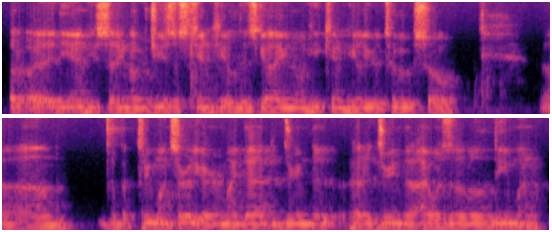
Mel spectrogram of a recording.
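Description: A man, telling his life story in measured phrases on a video call. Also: on the low side, flat delivery, a little mellow. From Romania. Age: 50s. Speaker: guest, seminary professor and pastor. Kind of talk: autobiographical interview answer. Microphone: webcam video call. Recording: roomy, echoing video-call sound.

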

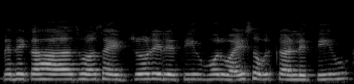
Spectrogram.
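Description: Hoarse woman with Pakistani Urdu accent. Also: fairly high pitch, monotone, a little fast, dull audio. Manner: chatty, homely, confiding. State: hoarse from a sore throat and cold. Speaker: home cooking vlogger. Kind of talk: casual vlog chat and voice-over. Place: small room at home, indoors.

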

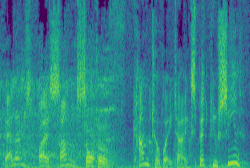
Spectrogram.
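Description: Learned, curious gentleman explorer in vintage radio horror; high, animated, theatrical, heavy music. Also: unhurried, heavily acted. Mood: excited curiosity. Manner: theatrical, exclaiming, hesitant when unnerved. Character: inquisitive, learned gentleman companion exploring a crypt. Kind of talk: vintage radio drama acting. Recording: old radio drama recording, loud music.

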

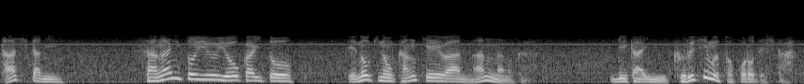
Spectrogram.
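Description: Phone-like recording of a lively male storyteller. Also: a little high, a little slow, a little hiss or hum. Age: middle-aged. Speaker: storyteller and host. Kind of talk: scripted folk tale narration. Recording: muffled phone-like sound, background music.

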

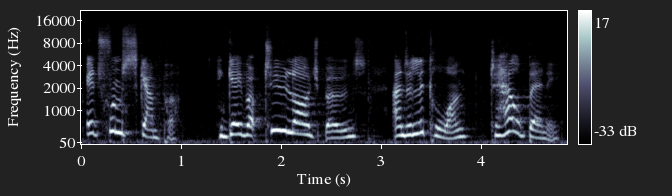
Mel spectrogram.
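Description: A woman's voice: sits high, sing-song, normal speed. A woman playing an earnest, plucky schoolboy club leader in a children's audio drama. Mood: pleased.

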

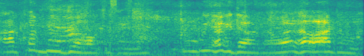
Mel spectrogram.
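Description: A man chats casually in a strikingly high voice. He talks extremely fast, sounding distant under loud outdoor noise. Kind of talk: casual off-the-cuff chat. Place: outdoors in a public park. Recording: distant voice in very noisy outdoor recording.

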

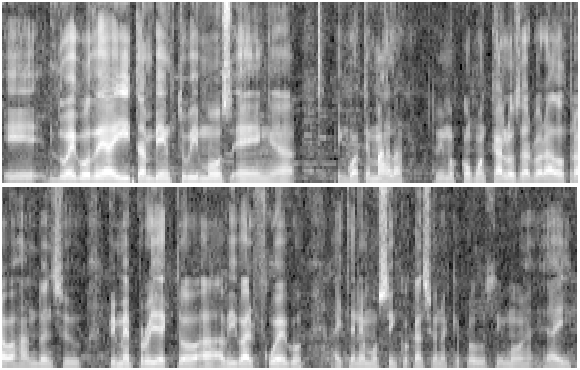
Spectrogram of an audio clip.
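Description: A man's voice: fairly low pitch, steady tone, normal speed, darkish tone. A man in his forties from New Jersey, a musician and producer answering interview questions earnestly at an expo booth. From New Jersey, USA. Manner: earnest, with frequent hesitations. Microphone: handheld mic.

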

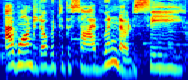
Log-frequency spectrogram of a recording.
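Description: A woman's voice: medium pitch, steady tone, moderate pace, sharp tone, faint music behind, lightly acted. A woman playing a coy, flirtatious shopkeeper with a scheming streak in a mystery film, giggly and hesitant. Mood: coyly threatening. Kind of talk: television film mystery acting.

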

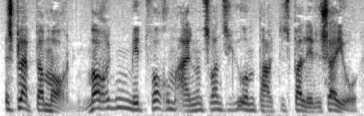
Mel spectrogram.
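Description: An actor playing a nervous, stammering blackmailer in a radio play, formal but easily flustered. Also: male voice, on the high side, very animated, fast talker, a bit bright, slightly rough, exaggerated voice. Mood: insistent. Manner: hesitant, stammering, exclamatory, theatrical. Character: flustered male blackmailer, himself being squeezed, nervous and apologetic.

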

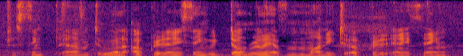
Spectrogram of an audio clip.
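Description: A man's voice: low-pitched, steady tone, fairly quick, darkish tone, a little hiss or hum. A man giving casual gameplay commentary, thinking aloud and muttering through options as he reads game text. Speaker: gamer hosting a playthrough. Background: game music.

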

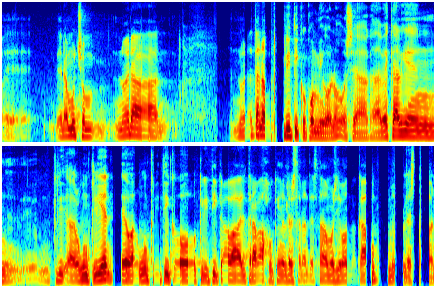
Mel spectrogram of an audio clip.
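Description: A man in his forties from Asturias, speaking on a conference stage into a handheld mic, halting and repeating words and ending phrases with a questioning tag. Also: mid-range voice, steady tone, mellow. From Asturias, Spain. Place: large conference hall. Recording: dull sound with long hall reverb.

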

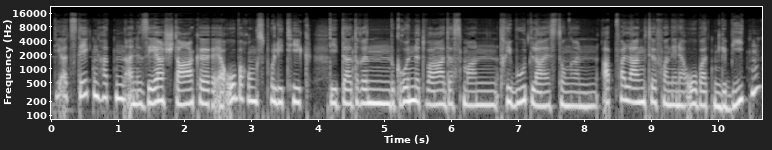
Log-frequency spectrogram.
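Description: A woman's voice: lowish voice, steady tone, measured pace, few pauses, warm tone, no room sound, studio quality. A woman speaking as an interviewed expert, explaining in a spontaneous, informative way. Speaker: ethnologist, museum director, interviewed expert.

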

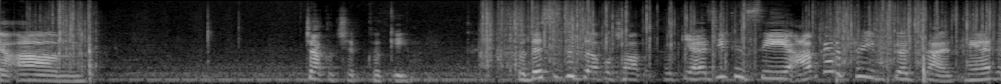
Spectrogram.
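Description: A woman in her thirties giving a chatty, emphatic food review to camera in a casual unboxing style, recorded on a webcam in a living room. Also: fairly high pitch. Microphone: webcam or laptop mic at arm's length. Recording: faint noise, home webcam sound.

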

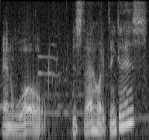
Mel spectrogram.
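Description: Guy streaming a game, super slow laid back talk, bit of vocal fry, quiet music under. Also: mid-range voice. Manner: relaxed, reading and reacting aloud. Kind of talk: casual livestream gameplay commentary. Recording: faint game music behind. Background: soft game music.

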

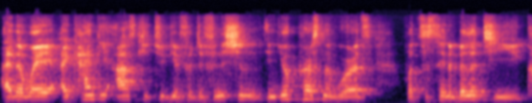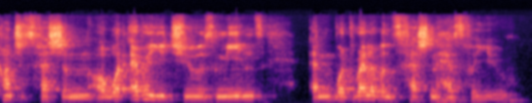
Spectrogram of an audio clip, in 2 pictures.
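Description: A man hosting a video call interview, asking prepared questions in a formal, measured way. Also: medium pitch, fairly even intonation, vocal fry. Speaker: host, interviewer. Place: bright room. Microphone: webcam on a video call. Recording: echoey room on a video call.

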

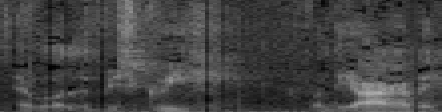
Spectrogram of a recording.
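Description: An actor playing a nostalgic, gruff old war veteran grandfather in a radio drama, telling his memories haltingly, repeating himself in earthy colloquial words. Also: a bass voice, fairly bright tone, heavily acted. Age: older. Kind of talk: radio drama acting, reminiscing monologue. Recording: roomy old radio play, faint noise.

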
